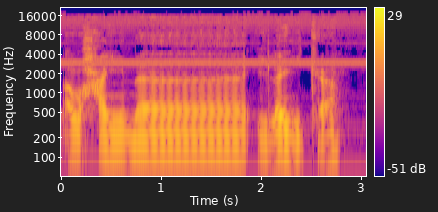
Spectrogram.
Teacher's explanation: In Warsh, you have to lengthen it to 6 vowel counts. You don't have a choice like in Hafs to lengthen it to 2, 4, or 5 vowel counts. · Term: matul munfasil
